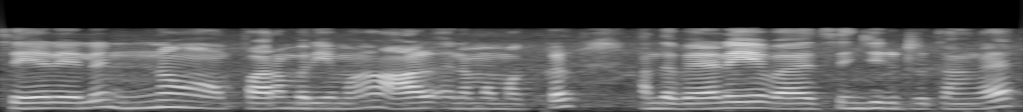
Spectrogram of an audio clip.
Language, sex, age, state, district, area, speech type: Tamil, female, 30-45, Tamil Nadu, Thoothukudi, urban, spontaneous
